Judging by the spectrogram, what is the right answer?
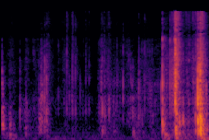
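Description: Paper and plastic wrapping on a well-packed parcel crinkling and tearing in several bursts, with a louder, closer ripping flurry toward the end.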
